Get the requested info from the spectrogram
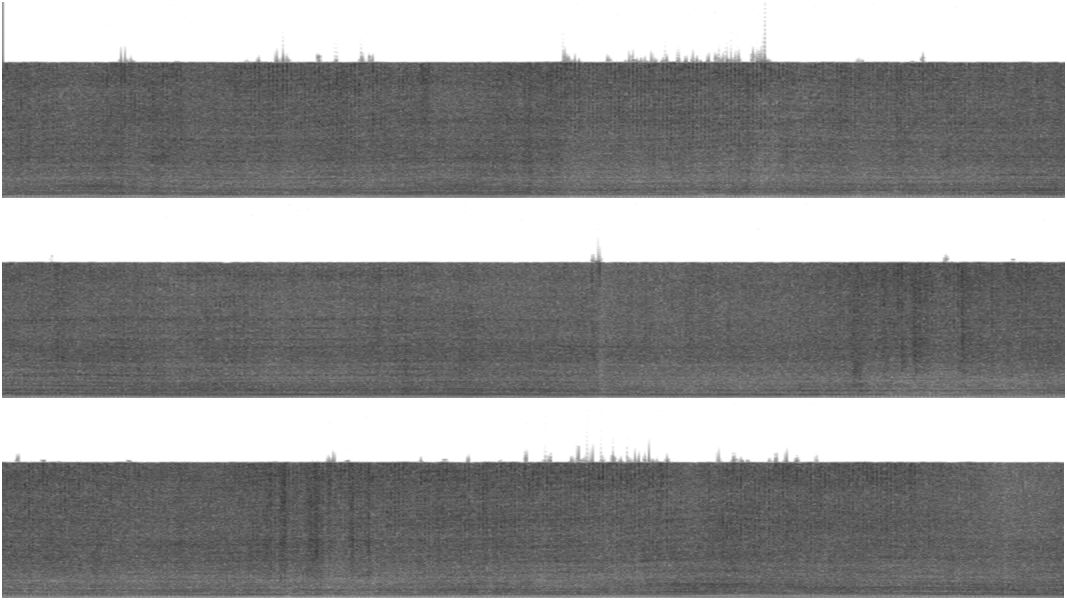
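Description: Walk-behind petrol rotary lawn mower with a Briggs & Stratton engine, running steadily while mowing grass. Its engine note dips and recovers slightly as it works through the grass.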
